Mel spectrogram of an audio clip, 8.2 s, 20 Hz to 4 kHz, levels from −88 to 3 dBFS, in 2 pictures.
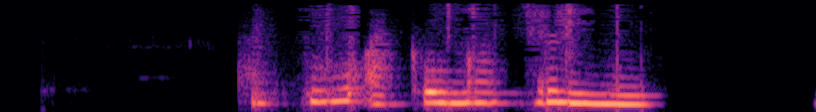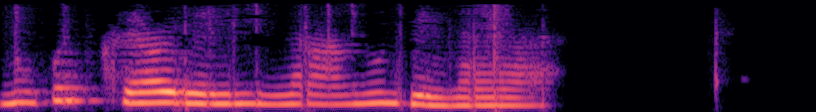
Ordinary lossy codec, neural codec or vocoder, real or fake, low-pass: MP3, 16 kbps; codec, 16 kHz, 0.5 kbps, X-Codec, HuBERT features, trained on balanced general audio; fake; 3.6 kHz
